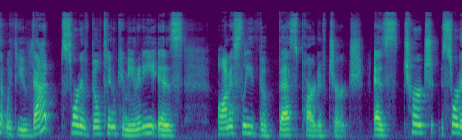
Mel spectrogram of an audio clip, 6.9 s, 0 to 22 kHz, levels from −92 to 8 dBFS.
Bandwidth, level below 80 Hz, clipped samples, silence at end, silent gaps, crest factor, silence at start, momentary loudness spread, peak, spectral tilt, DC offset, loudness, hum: 15.5 kHz; -68 dBFS; under 0.1%; 0 s; none; 18 dB; 0 s; 11 LU; -2 dBFS; -3.5 dB/octave; under 0.1%; -19 LUFS; none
